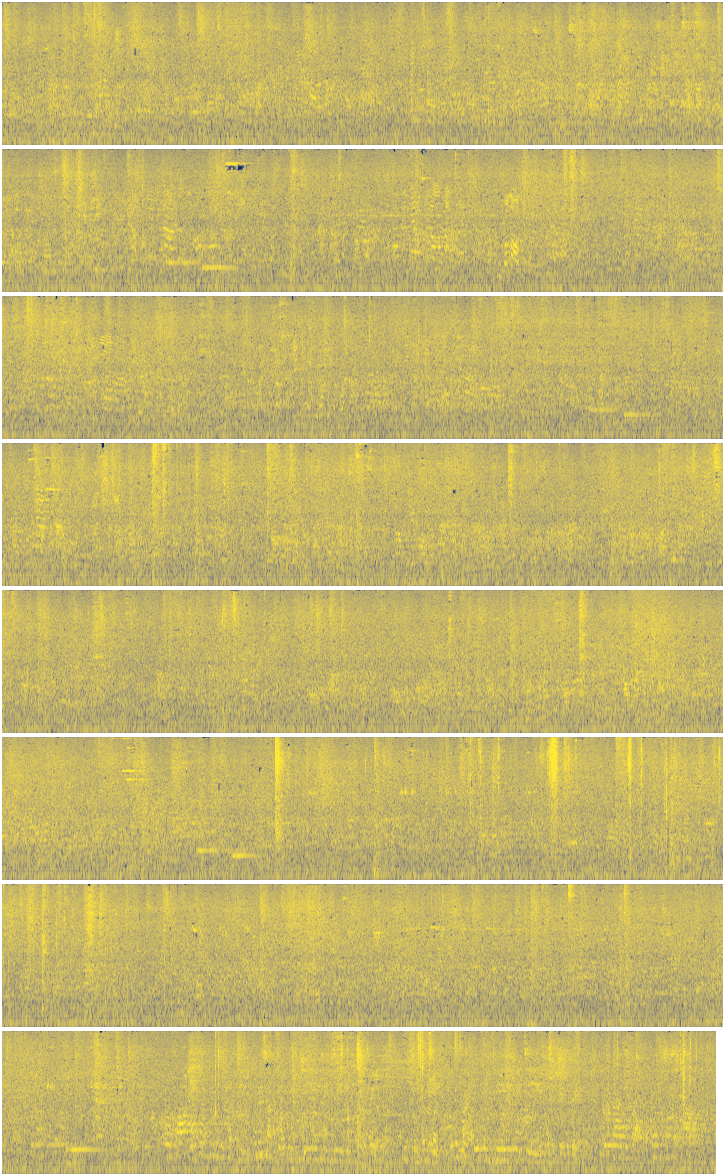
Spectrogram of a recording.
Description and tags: Thailand Bangkok airport baggage claim busy activity
activity, baggage, Bangkok, airport, Thailand, busy, field-recording, claim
